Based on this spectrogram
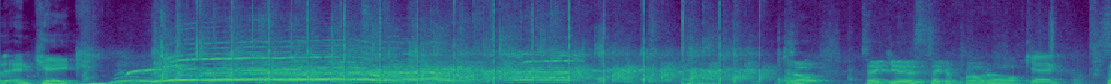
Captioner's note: everyone cheering and applauding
